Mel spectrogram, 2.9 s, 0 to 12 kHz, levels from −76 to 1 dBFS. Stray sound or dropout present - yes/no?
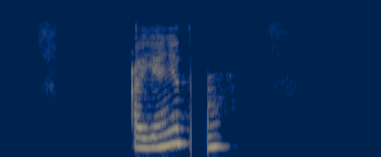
yes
